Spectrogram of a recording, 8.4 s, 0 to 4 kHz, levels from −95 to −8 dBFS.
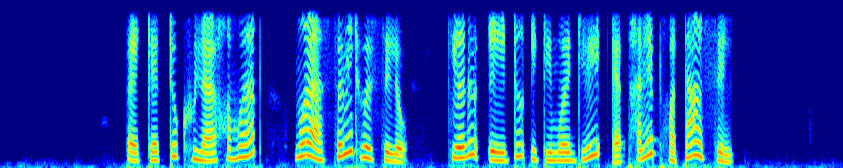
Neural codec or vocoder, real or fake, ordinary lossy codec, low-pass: codec, 16 kHz, 1 kbps, FreqCodec, larger model; fake; none; 3.6 kHz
